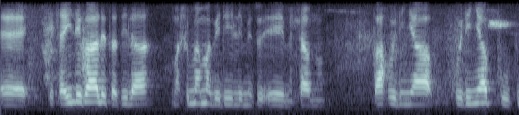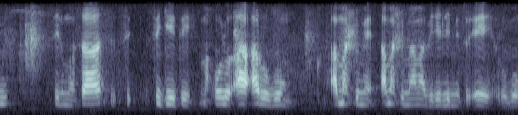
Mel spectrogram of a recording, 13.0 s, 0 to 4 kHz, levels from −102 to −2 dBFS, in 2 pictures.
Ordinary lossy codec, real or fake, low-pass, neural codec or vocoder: none; real; 3.6 kHz; none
